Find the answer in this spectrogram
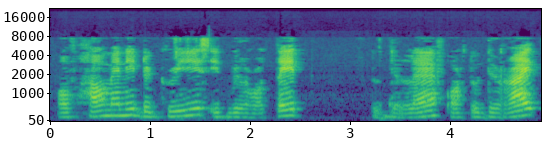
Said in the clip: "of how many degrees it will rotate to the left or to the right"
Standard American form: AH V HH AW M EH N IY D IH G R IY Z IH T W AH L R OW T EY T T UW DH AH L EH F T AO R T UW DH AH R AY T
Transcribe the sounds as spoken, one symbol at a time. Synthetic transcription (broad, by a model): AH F HH AW M EH N IY D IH G R IY S IH T W AH L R OW T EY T T UW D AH L EH F T AO R T UW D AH R AY T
